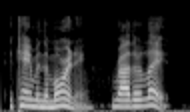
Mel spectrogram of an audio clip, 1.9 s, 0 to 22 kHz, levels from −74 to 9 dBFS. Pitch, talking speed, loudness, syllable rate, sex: 220 Hz, 220 wpm, -15 LUFS, 6.4 syllables/s, female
